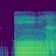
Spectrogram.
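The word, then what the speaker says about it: inla: Ela hulba and Ela Ela is spelled i n l a following the rules for writing nasalization before TCH hnl nasalization is written as the letter and and again just to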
